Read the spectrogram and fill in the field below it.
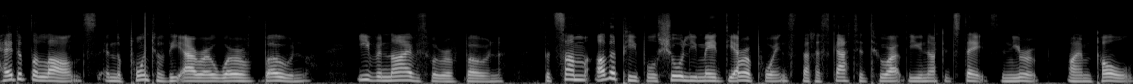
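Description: Four abrupt forward jumps in the speech occur at 1.45, 7.38, 9.34 and 10.20 s, with no gap of silence. Each skips roughly 40 ms, except the longer one at 7.38 s, about a tenth of a second. These are likely dropped buffers (overrun).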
